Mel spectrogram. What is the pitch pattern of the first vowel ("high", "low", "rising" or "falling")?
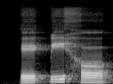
low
